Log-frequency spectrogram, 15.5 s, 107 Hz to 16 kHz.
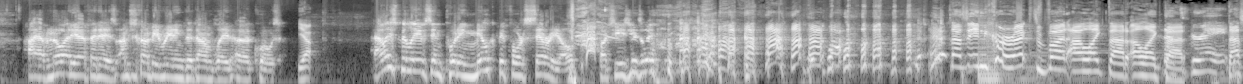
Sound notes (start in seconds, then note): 7.1 breaks into laughter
